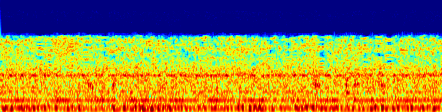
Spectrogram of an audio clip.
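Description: Steady, unchanging background hum and hiss from the recording, with a constant low drone and a thin steady tone above it.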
